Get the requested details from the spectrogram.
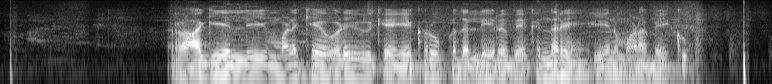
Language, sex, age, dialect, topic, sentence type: Kannada, male, 18-24, Central, agriculture, question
